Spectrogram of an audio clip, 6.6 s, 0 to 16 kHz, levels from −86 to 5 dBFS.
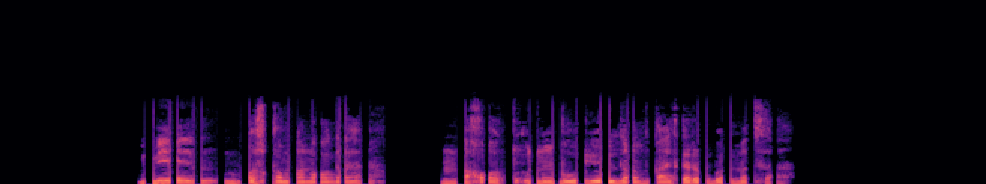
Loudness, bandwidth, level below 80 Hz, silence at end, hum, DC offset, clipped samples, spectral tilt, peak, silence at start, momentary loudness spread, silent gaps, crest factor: -26 LUFS; 7.6 kHz; -54 dBFS; 1.3 s; none; under 0.1%; under 0.1%; -6.5 dB/octave; -8 dBFS; 0.9 s; 14 LU; 2.61-2.94 s; 18 dB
